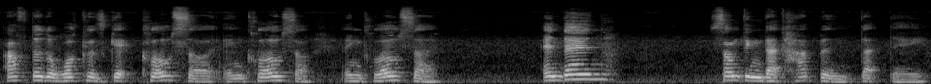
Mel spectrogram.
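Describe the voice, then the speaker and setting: A man telling a rambling mock-documentary story in halting, non-native phrasing, acting out quoted lines. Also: a little high, expressive, slight background noise. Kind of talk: improvised storytelling narration.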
